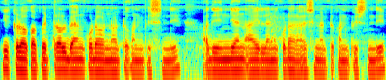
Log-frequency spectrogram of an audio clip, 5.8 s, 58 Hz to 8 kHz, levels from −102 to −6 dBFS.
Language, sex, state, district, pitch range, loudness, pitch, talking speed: Telugu, male, Andhra Pradesh, Sri Satya Sai, 100-110 Hz, -18 LUFS, 105 Hz, 145 wpm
